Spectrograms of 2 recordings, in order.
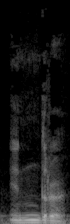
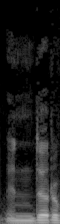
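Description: First: ਇੰਦਰ said fast with the r slurred onto the d, no full vowel; quick r cluster. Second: ਇੰਦਰ with a full spelled-out ər at the end; the wrong way: ਇੰਦਰ as indər, full rara. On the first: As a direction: say ਇੰਦਰ as indrə, the rara quick and light. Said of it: "ਦੱਦੇ ਦੇ ਪੈਰ ਦੇ ਵਿੱਚ ਰਾਰਾ ਹੈ ਤੇ ਜਲਦੀ ਨਾਲ ਪੜ੍ਹਨਾ ਹੈ". (ਇੰਦਰ ਵਿੱਚ ਰਾਰਾ ਜਲਦੀ ਨਾਲ, ਪੂਰਾ ਨਹੀਂ) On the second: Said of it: "ਇਹਨੂੰ ਇੰਦਰ ਪੂਰਾ ਨਹੀਂ ਪੜ੍ਹ ਦੇਣਾ". (ਇੰਦਰ ਪੂਰੇ ਰਾਰੇ ਨਾਲ, ਗਲਤ ਉਚਾਰਨ) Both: Shown as a demonstration.

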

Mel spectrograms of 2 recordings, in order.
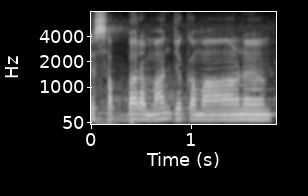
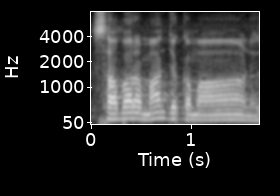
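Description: First: ਸੱਬਰ with a hard doubled b, slowly; ਗਲਤ ਉਚਾਰਨ ਸੱਬਰ; wrong doubled b. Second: ਸਬਰ with a light single b, slowly; ਸਹੀ ਪੋਲਾ ਉਚਾਰਨ ਸਬਰ; soft b. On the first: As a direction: say ਸੱਬਰ with a doubled b, the common mistake. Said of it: "ਪਾਠੀ ਇਉਂ ਬੋਲਦੇ ਨੇ". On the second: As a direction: say ਸਬਰ softly, no doubled b. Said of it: "ਸਬਰ ਪੋਲਾ ਬੋਲਣਾ". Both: Shown as a demonstration.

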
